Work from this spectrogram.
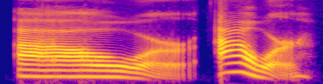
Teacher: The H is completely silent.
